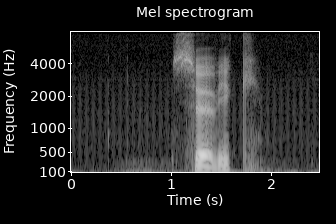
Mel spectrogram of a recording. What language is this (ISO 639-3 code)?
nor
